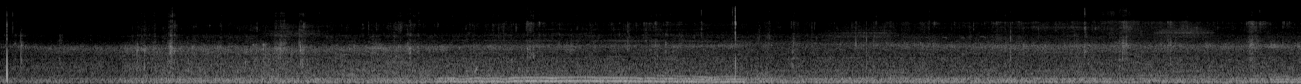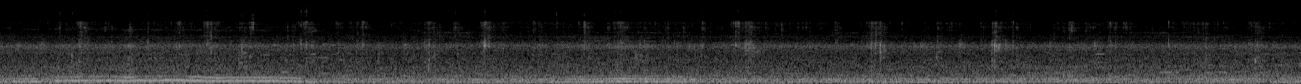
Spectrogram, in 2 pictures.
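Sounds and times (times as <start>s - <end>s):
boat rumbling underway on water: 0.0s - 26.0s
wind on microphone: 2.2s - 17.5s.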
